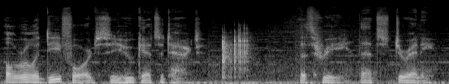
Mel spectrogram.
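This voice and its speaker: Man, very low pitch, tabletop game narrator, dramatic storytelling, wry dice commentary, clear music bed behind. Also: moderate pace. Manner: wry asides and mild exclamations between narration. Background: background music.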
